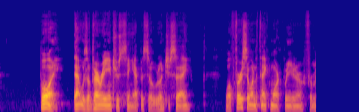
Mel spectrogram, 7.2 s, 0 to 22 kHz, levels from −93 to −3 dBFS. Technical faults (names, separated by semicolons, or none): cut-off end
